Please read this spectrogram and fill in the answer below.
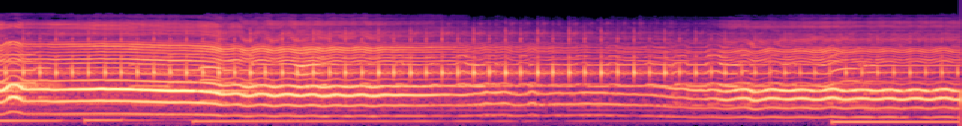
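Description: Male Cantonese opera singer holding a long, drawn-out sung phrase with vibrato, stepping down in pitch twice, over instrumental accompaniment.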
